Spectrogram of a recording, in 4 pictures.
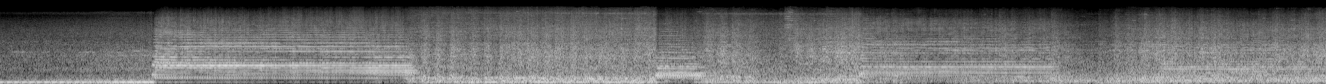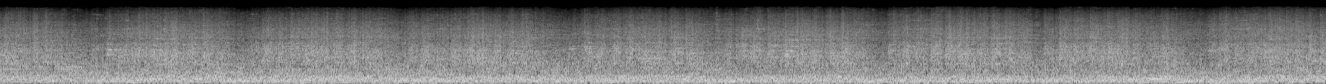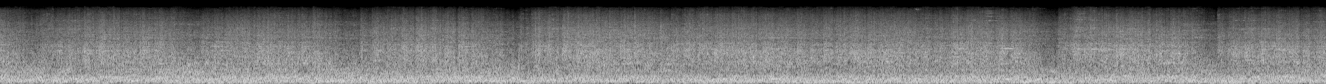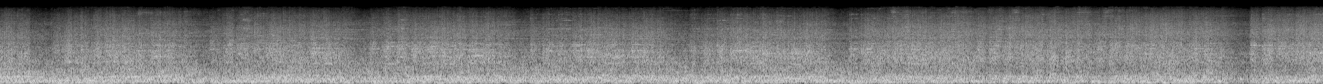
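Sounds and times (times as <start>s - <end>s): locomotive multi-note horn: 1.0s - 4.2s, 6.6s - 7.2s, 8.6s - 10.7s, 11.6s - 14.1s
wheels clicking over rail joints: 3.4s - 9.2s, 10.4s - 53.0s.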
